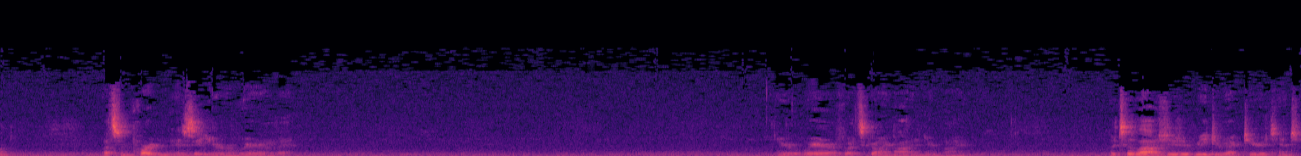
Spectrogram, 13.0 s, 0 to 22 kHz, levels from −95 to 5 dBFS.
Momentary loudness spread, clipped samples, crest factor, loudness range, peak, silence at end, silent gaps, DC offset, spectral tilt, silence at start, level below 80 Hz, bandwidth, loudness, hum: 20 LU; under 0.1%; 26 dB; 16 LU; -16 dBFS; 0 s; none; under 0.1%; -3.5 dB/octave; 0 s; -54 dBFS; 15.5 kHz; -37 LUFS; none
